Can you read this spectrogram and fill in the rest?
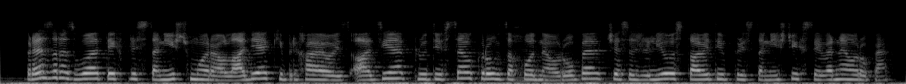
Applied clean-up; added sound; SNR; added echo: none; Buzz; 4 dB; none.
